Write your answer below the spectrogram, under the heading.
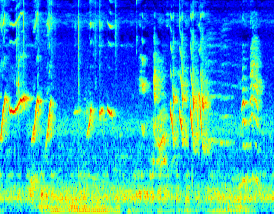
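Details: Talking rose-ringed parakeet indoors repeating mummy and papa: clear whistled notes rising then flattening, a series of shorter whistles, then a tumbling burst of harsh squawked syllables, with background music underneath.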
